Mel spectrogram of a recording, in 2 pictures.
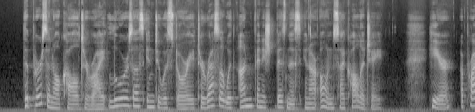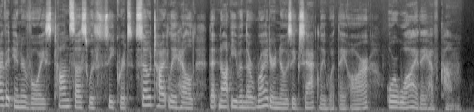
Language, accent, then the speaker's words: English; United States; I'm American of largely English ancestry, whose lineage grants me membership in the Daughters of the American Revolution.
